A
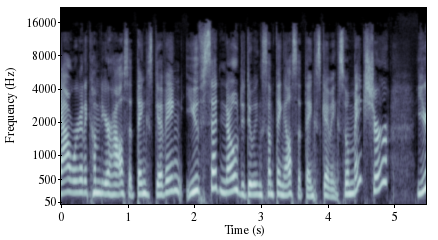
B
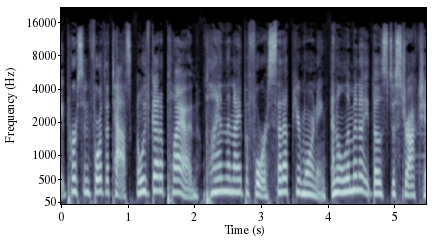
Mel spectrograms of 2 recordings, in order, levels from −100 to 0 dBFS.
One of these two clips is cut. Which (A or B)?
B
